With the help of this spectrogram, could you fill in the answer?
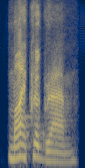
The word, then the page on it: microgram: Indian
